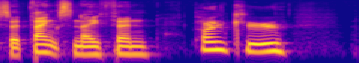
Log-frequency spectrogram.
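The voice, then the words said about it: Imitates another person's voice. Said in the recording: “That's my impression of Nathan.”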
